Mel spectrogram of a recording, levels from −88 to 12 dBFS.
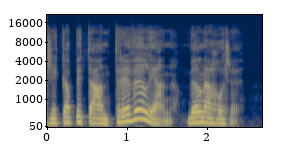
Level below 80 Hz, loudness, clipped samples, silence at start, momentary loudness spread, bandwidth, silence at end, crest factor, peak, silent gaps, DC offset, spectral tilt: -50 dBFS; -12 LUFS; under 0.1%; 0 s; 9 LU; 14 kHz; 0.35 s; 12 dB; 0 dBFS; none; under 0.1%; -6.5 dB/octave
